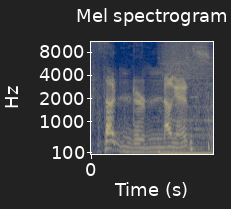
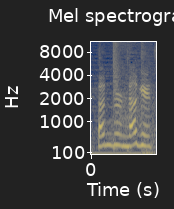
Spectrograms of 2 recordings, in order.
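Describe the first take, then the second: First: It is said loudly with dramatic announcer energy. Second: It is said flatly with ordinary energy. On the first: The speaker calls it right. "you have to say it like that" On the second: The speaker calls it wrong. "You can't just say"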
